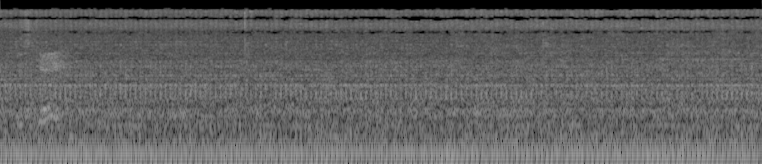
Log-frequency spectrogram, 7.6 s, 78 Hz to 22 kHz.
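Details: Honda generator with a low battery after a jump start from a TOPDON V1200 jump pack: steady low engine drone with an even beat of about four per second and nothing uneven; running smoothly.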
